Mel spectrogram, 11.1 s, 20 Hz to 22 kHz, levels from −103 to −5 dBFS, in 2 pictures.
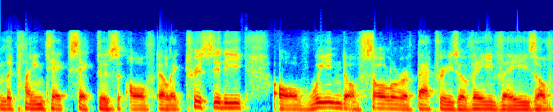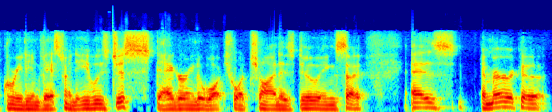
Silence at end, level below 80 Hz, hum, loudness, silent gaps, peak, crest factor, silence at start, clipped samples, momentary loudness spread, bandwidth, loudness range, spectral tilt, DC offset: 0.05 s; -44 dBFS; none; -17 LUFS; none; -2 dBFS; 16 dB; 0 s; under 0.1%; 4 LU; 8.4 kHz; 2 LU; -5.5 dB/octave; under 0.1%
